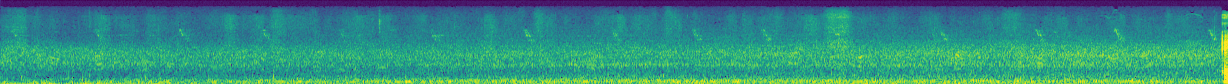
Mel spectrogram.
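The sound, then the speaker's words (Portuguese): An S-Bahn commuter train on the ring line around Berlin rumbles along steadily, a constant low roar with a broad rushing hiss and faint metallic ticks, holding the same moderate loudness throughout with no voices. “esse aqui é o som do, do S-Bahn, desse trem que é o anel viário em volta da cidade.”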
